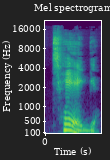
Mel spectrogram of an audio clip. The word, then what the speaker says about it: tag: James Acaster, for some reason, pronounces the game tag as TIG.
